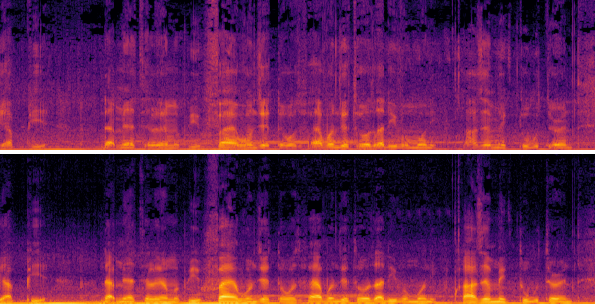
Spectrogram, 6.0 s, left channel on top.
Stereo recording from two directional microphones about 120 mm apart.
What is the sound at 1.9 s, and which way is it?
Speech, 20° right (ahead or behind).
